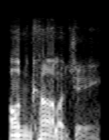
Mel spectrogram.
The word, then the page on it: oncology: British English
